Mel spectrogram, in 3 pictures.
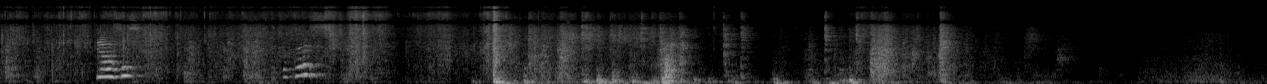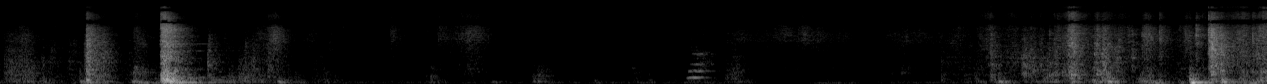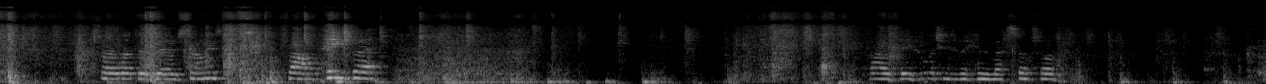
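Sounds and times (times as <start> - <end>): packaging crinkling: 0.0 - 6.2
dog crinkling paper: 0.0 - 10.1, 22.3 - 29.9, 32.6 - 35.4.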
